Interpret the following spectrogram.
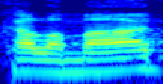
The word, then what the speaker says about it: calamari: things like tripe in calamari really is pronounced kalamat in this part of town those are words that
